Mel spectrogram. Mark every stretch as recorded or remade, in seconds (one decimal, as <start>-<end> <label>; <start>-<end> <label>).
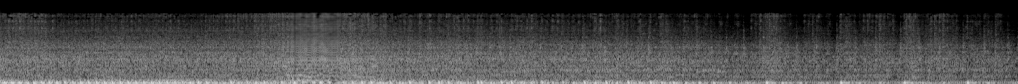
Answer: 0.0-2.9 recorded; 2.9-3.4 remade; 3.4-10.2 recorded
